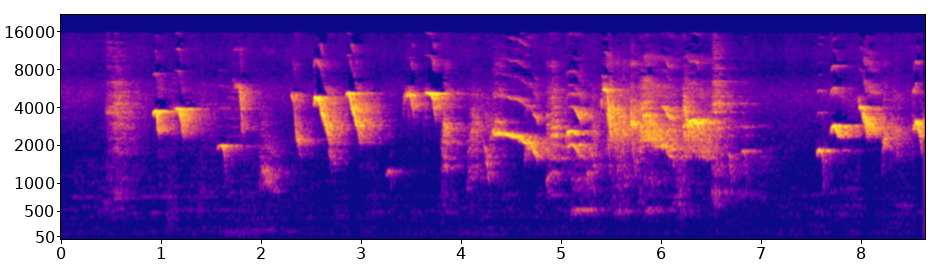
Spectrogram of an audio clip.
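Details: Chopi blackbird, Bahia type, young bird singing alongside an adult in autumn; busy mix of sharp downslurred whistles and harsher squawks, rising into a continuous burst midway, then a pause and fresh notes.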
